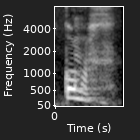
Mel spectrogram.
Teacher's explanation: Əksər vaxtlar, əsasən, sözün sonundakı q keçir olur x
